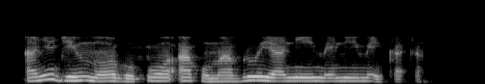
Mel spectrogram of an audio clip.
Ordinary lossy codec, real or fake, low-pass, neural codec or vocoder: none; fake; 3.6 kHz; codec, 16 kHz, 8 kbps, FunCodec, trained on LibriTTS, 25 frames a second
